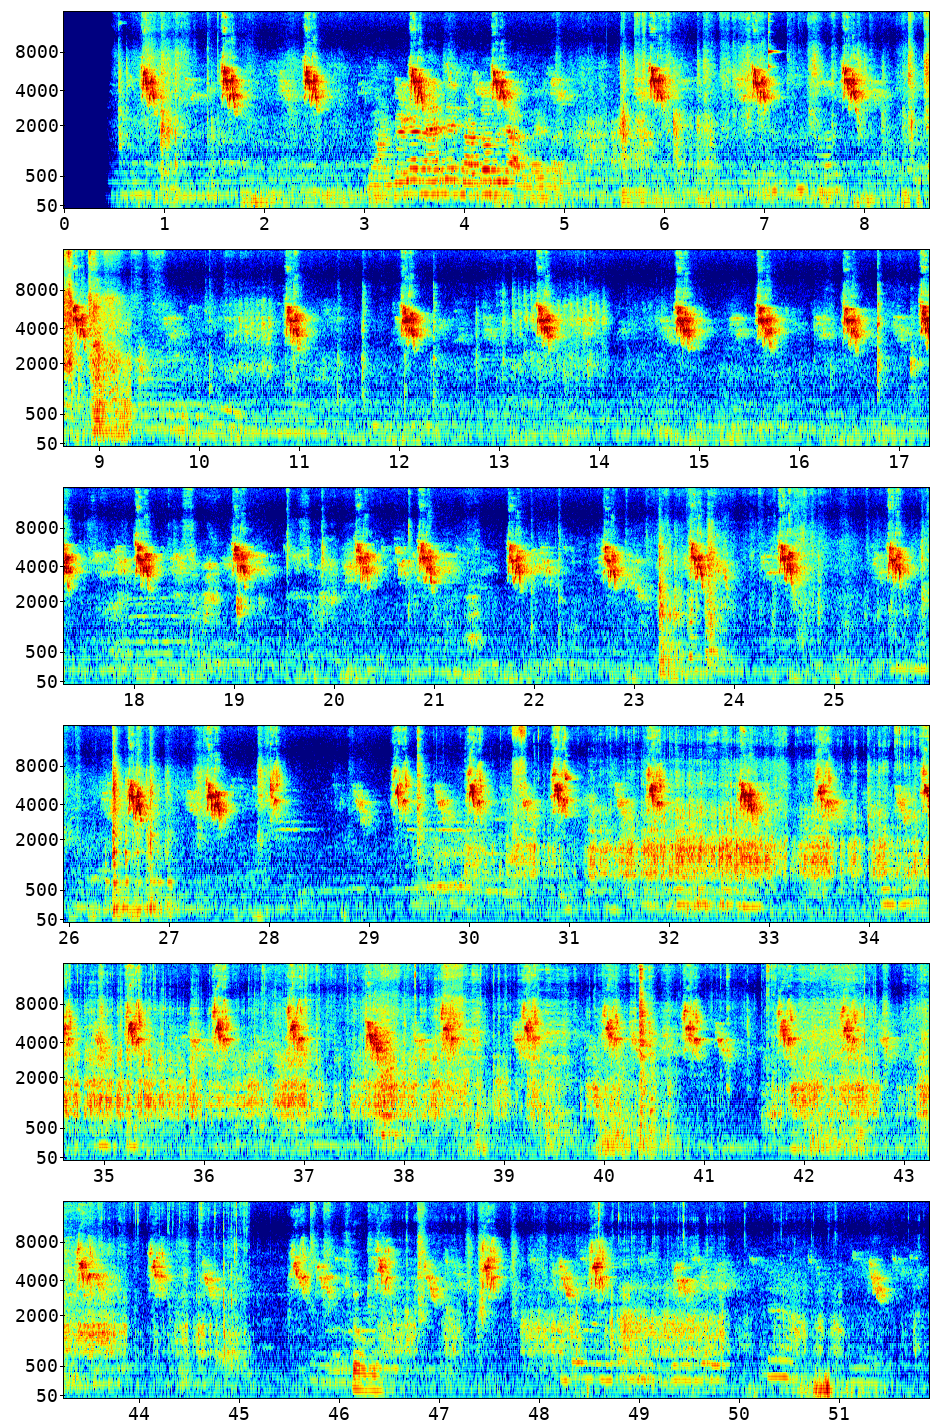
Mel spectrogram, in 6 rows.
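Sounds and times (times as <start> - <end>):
small bird chirping: 29.3 - 51.9
loud rustling: 29.9 - 51.8.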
